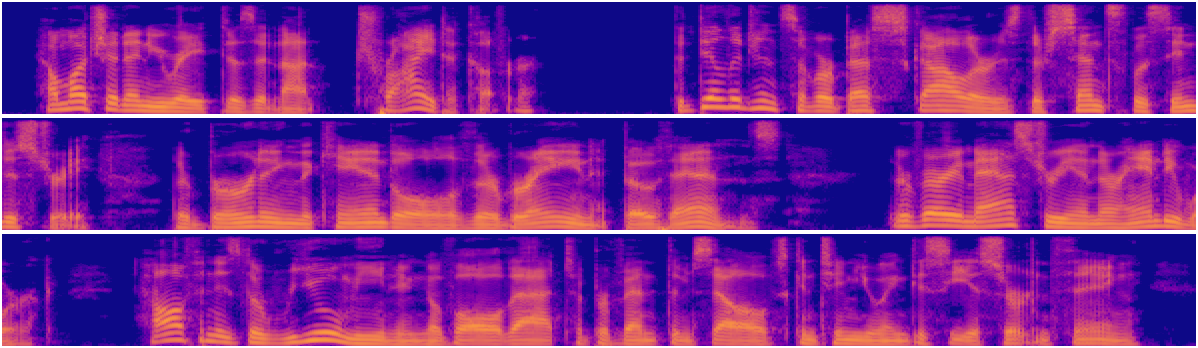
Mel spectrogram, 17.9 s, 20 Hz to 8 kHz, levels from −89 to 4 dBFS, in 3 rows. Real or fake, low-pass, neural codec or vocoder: fake; 7.2 kHz; codec, 16 kHz, 4 kbps, FreqCodec, larger model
